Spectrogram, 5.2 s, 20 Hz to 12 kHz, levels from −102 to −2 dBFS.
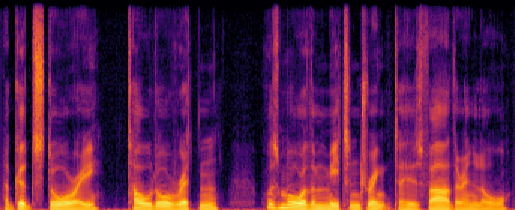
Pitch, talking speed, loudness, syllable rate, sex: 125 Hz, 200 wpm, -17 LUFS, 4.6 syllables/s, male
